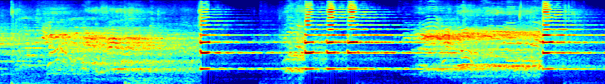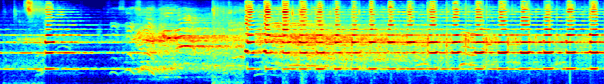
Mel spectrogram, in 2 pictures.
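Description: Young women players call out to each other across an echoing hall.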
